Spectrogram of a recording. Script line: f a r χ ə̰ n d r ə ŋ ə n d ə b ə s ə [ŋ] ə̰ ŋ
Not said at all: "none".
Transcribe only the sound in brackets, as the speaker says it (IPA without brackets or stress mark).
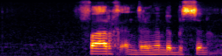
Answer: n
